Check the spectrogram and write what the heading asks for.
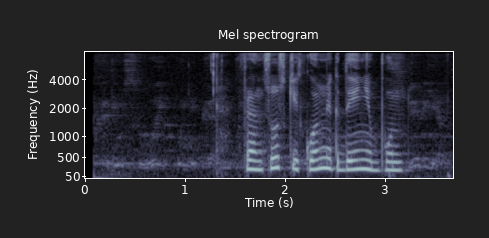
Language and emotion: Russian, neutral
